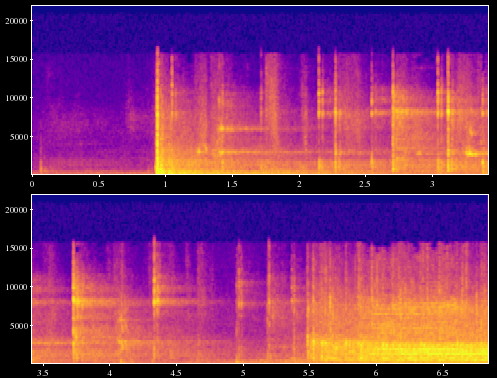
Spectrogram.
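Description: Table tennis rally: a sharp crack of the serve about a second in, then the ball clicking off bats and table in quick back-and-forth for about four seconds. Applause starts when the point ends, about five and a half seconds in.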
